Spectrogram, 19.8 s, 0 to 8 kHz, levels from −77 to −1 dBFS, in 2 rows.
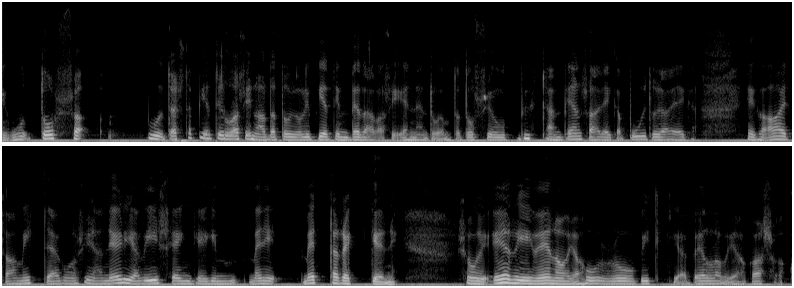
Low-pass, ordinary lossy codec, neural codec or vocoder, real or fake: none; none; none; real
